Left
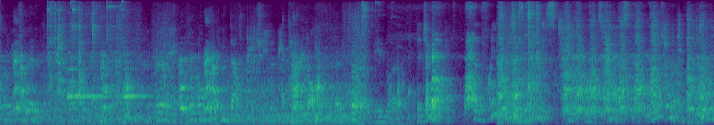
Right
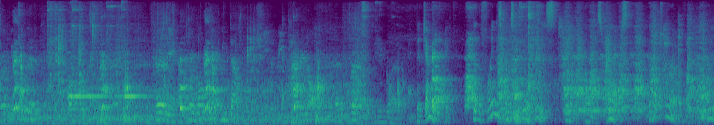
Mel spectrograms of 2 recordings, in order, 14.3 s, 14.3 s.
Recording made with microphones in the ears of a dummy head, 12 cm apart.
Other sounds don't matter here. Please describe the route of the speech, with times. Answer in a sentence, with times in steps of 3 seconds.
In this clip you hear the speech on the right from 0 s, in the centre from 3 s and on the right from 9 s.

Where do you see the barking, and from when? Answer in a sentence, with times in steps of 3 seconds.
In this clip you hear the barking on the right from 0 s and on the left from 6 s.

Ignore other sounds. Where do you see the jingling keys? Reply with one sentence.
In this clip you hear the jingling keys on the left.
